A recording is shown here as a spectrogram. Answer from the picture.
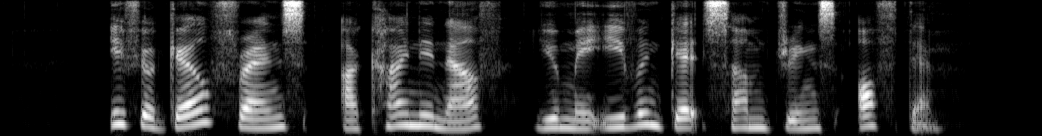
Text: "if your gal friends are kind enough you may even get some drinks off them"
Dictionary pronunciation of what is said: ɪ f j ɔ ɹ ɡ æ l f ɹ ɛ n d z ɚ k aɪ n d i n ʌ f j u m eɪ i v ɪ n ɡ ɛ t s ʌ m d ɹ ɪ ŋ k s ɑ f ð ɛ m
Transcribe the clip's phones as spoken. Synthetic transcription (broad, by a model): ɪ f j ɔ ɡ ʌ l f ɹ ɛ n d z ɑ k aɪ n d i n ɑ f j u m eɪ i v ɪ n ɡ ɛ t s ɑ m d ɹ ɪ ŋ k s ɑ f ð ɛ m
